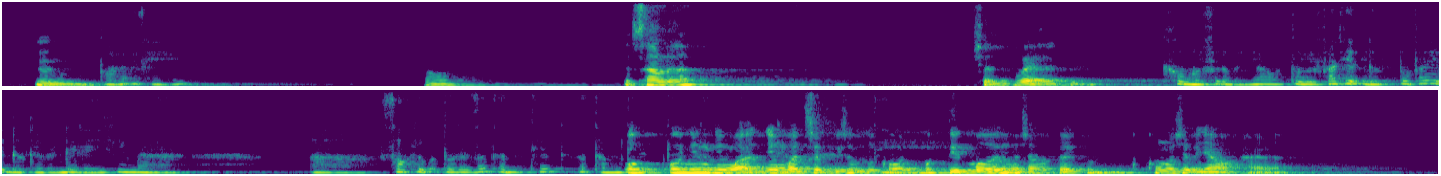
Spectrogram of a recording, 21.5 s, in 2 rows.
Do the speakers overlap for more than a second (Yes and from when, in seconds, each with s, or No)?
Yes, from 15.4 s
